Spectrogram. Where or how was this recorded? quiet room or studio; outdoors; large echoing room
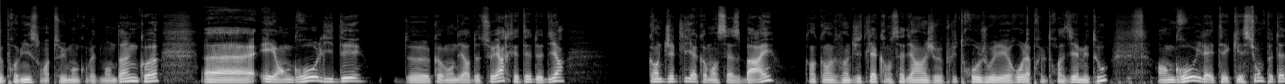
quiet room or studio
